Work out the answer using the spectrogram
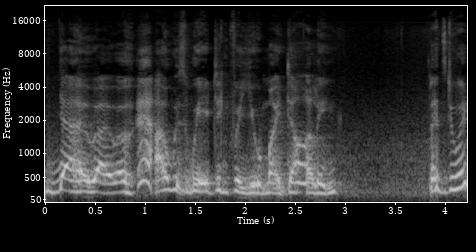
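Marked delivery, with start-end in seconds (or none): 0.0-3.0 put-on husky wolf voice put on as sweet old woman. Acting the wolf greeting red as her grandmother, husky wolf voice. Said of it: "still have that husky wolf voice".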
